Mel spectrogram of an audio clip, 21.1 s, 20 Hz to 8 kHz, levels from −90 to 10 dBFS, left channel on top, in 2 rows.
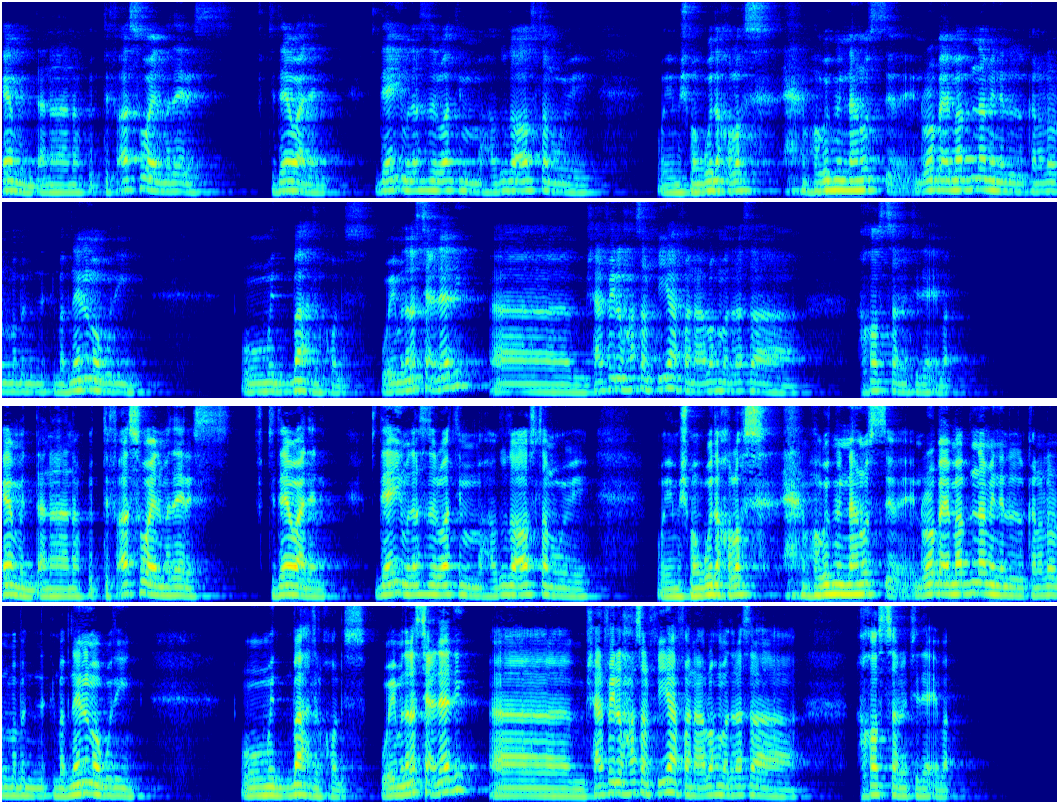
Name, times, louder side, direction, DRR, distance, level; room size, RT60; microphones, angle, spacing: voice 1, 0.0-2.2 2.7-3.2 3.7-6.2 6.6-11.9 12.9-18.5 19.1-20.0, right 7 dB, 80° right, 13 dB, 0.4 m, -34 dB
8.0 x 4.8 x 4.7 m, 0.80 s
head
